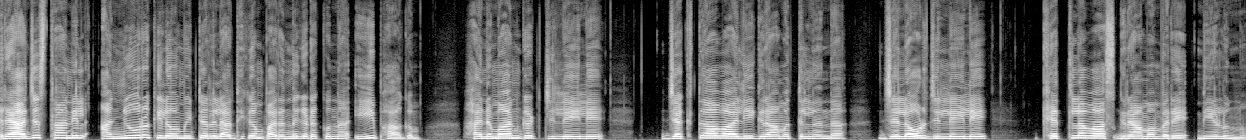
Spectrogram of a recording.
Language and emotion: Malayalam, neutral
